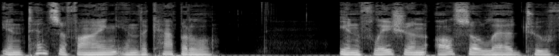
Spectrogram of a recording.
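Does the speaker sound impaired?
No.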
